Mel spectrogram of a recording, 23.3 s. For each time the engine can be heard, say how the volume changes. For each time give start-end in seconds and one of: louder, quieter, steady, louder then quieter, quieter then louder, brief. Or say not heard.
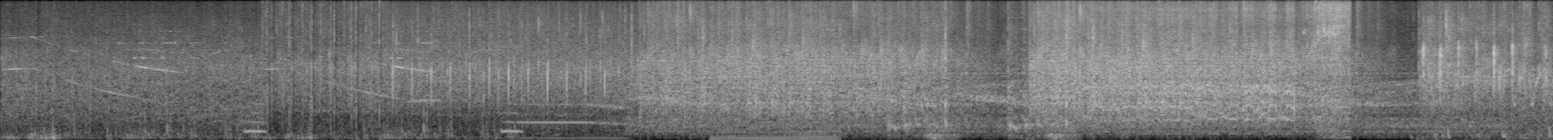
10.6-20.3 louder.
